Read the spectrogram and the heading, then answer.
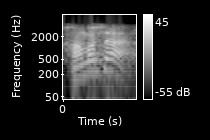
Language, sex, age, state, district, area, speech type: Odia, male, 18-30, Odisha, Nayagarh, rural, conversation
